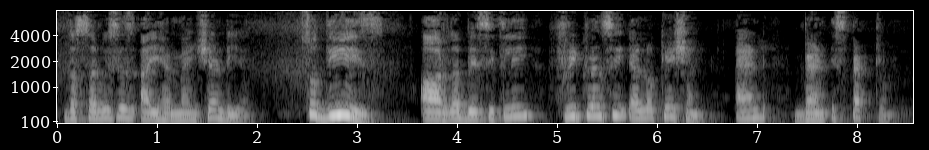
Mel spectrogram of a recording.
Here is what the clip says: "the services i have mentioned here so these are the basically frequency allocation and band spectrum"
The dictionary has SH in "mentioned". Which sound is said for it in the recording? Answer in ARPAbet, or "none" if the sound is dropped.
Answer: SH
